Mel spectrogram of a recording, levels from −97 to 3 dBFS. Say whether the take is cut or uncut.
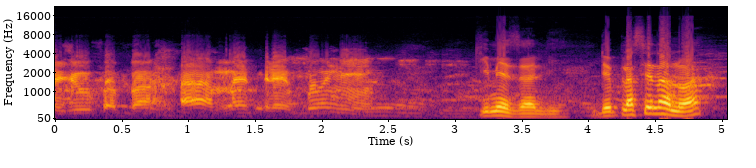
uncut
